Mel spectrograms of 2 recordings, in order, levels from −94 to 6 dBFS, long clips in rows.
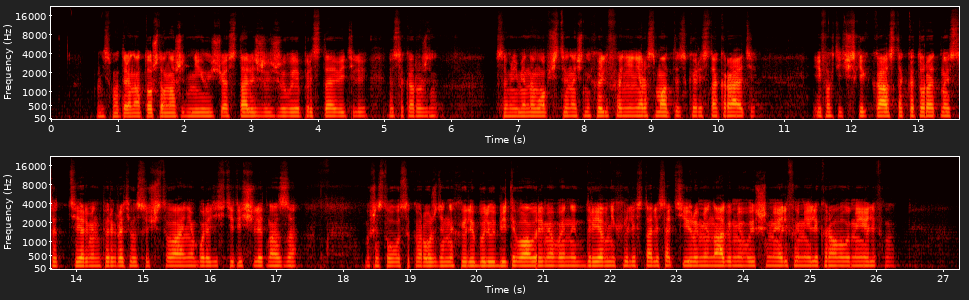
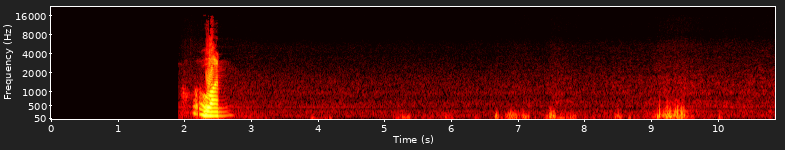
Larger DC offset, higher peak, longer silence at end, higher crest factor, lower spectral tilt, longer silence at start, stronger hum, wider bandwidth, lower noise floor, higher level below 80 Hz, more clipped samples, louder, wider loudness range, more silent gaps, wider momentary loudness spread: neither; second, -16 dBFS vs 0 dBFS; second, 1 s vs 1.4 s; about the same, 24 dB vs 24 dB; second, -4.5 dB/octave vs -7.5 dB/octave; second, 0.7 s vs 2.15 s; neither; first, 19.5 kHz vs 8 kHz; first, -74 dBFS vs -63 dBFS; second, -80 dBFS vs -56 dBFS; neither; second, -37 LUFS vs -15 LUFS; second, 4 LU vs 23 LU; neither; second, 9 LU vs 32 LU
